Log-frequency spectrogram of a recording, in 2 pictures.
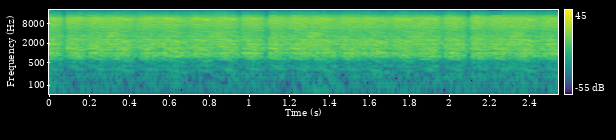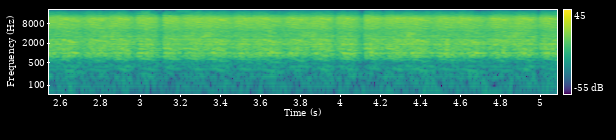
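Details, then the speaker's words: Range Rover Classic LSE soft dash, first start attempt at half throttle: starter churns steadily with no firing or catch; spark confirmed on one plug, so lack of fuel delivery is suspected. "Sorry guys, I should probably say we did check that we had a spark on one of the plugs, so it's obviously got no fuel there, is it?"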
